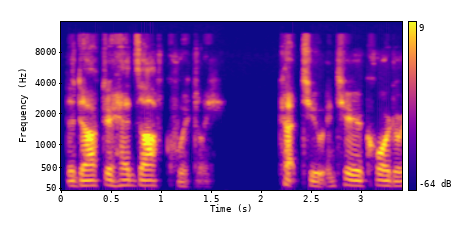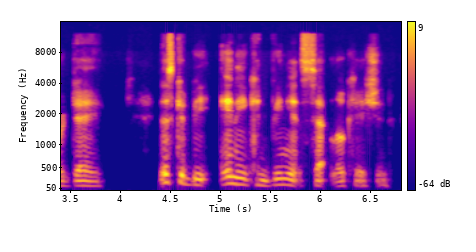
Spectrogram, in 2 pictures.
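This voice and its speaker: A man reading stage directions aloud at a script table read, in a deliberate, descriptive way. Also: on the low side, fairly bright tone, breathy edge, no room sound.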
